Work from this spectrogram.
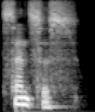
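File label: "census", British English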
